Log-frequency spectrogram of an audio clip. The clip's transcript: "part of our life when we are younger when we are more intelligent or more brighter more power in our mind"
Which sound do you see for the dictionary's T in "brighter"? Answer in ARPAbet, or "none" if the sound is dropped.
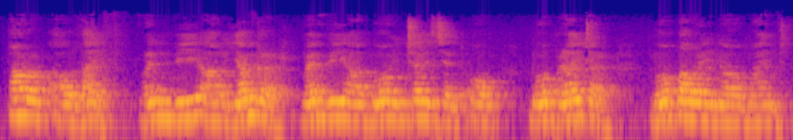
T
